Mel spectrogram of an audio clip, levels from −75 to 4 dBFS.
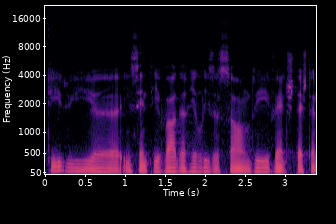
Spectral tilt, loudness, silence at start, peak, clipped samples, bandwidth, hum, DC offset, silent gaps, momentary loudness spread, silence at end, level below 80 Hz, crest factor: -6.5 dB/octave; -32 LUFS; 0.05 s; -14 dBFS; under 0.1%; 15 kHz; none; under 0.1%; none; 3 LU; 0 s; -38 dBFS; 16 dB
